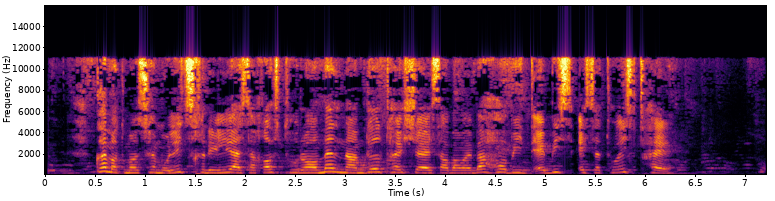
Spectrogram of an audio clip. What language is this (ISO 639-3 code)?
kat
